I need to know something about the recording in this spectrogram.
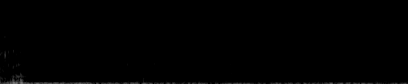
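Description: Quiet, uneven typewriter key strikes clatter along at a steady working pace, each tap short and crisp against a low background hum, with no voices present.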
